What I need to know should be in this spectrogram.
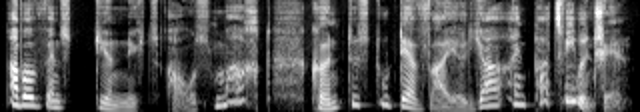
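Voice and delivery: high sly whisper; high, hushed scheming kids. Acted. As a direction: coax the mammoth in a hushed kid voice.

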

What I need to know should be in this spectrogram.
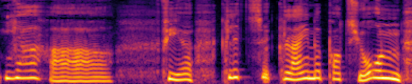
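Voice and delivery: very high, loud tiny voice; wheedling little savages. A narrator's reading. Savages play down the bite to mammoth, wheedling. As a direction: make it sound teeny and harmless. Savages minimise their crime.

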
